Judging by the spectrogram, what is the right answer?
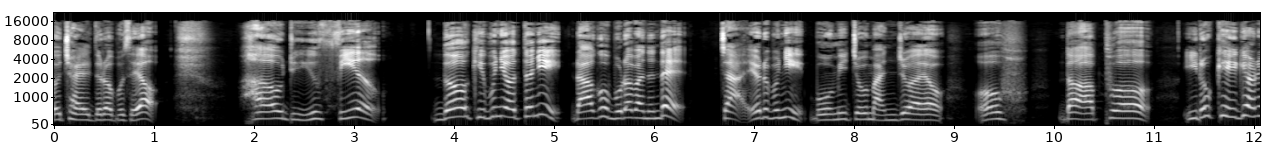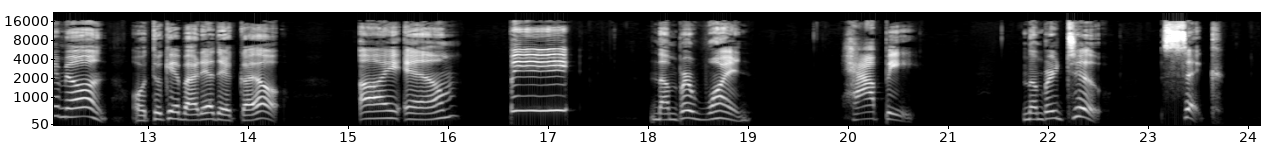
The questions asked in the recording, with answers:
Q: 나 아파. 이렇게 얘기하려면 어떻게 말해야 될까요?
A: 정답이 2번이었답니다.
